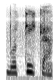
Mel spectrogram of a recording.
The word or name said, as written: Botica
